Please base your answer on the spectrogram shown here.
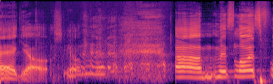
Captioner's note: audience laughing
